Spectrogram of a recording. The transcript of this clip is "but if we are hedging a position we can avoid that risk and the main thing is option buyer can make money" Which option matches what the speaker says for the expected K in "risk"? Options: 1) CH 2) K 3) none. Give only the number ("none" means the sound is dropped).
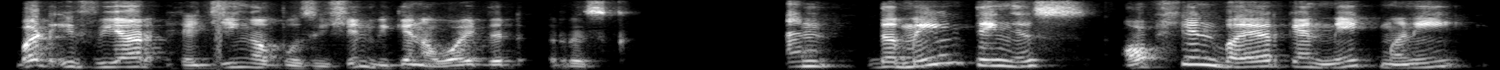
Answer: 2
